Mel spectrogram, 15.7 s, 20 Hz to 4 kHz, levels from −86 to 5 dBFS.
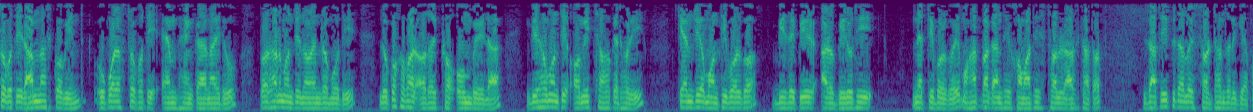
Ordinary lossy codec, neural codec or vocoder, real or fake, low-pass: none; none; real; 3.6 kHz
